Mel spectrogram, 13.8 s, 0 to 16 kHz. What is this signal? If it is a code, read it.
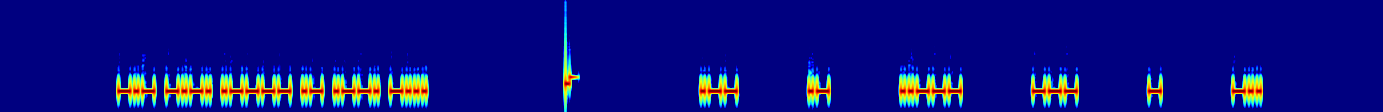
Morse code, heard as a keyed tone, about 30 wpm, spaced as for 15 wpm, 700 Hz. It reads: KC1APB WA2OTD
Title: USA Call Signs - 6 Characters - 6x Character Spacing - 30wpm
